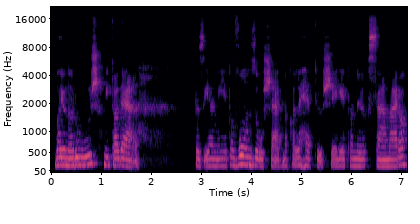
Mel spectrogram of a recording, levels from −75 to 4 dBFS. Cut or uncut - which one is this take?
cut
